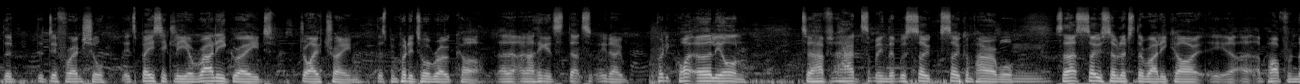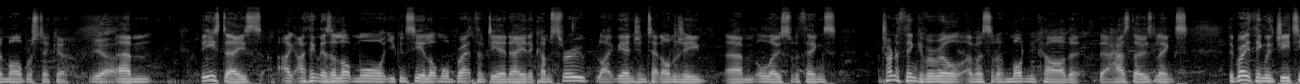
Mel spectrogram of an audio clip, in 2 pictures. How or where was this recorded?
outdoors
